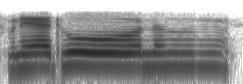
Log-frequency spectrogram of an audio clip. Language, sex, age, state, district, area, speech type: Bodo, female, 30-45, Assam, Kokrajhar, rural, conversation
